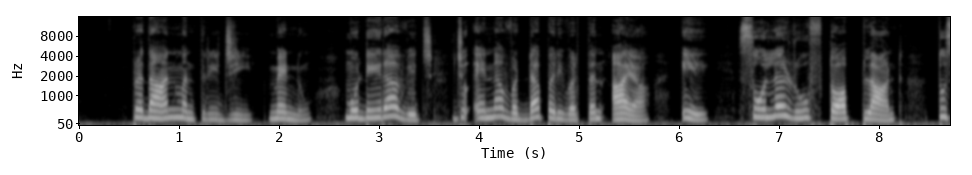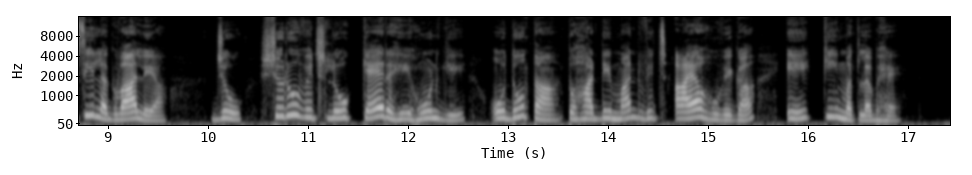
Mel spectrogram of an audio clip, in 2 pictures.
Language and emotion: Punjabi, neutral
